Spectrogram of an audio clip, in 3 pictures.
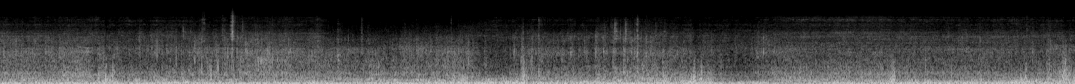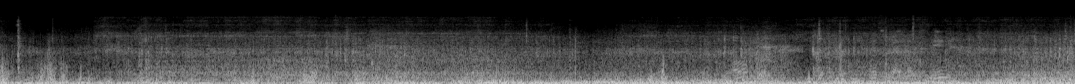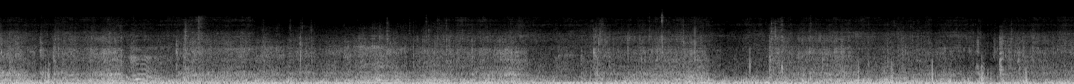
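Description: Wind rushing over a bike-mounted camera microphone as a mountain bike rolls along a dirt trail, with tyre noise and scattered knocks from bumps.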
